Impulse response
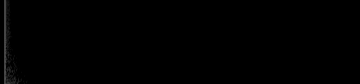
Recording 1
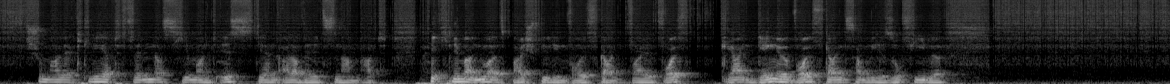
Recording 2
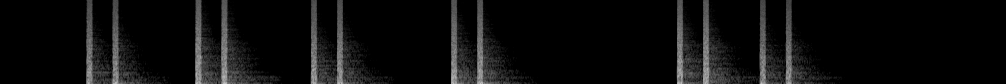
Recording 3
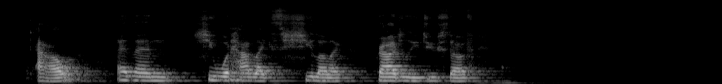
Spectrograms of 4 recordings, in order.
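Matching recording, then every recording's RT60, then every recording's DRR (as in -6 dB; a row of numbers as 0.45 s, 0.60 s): 3; 0.45 s, 0.90 s, 0.65 s; 7.5 dB, 13.0 dB, 6.5 dB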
